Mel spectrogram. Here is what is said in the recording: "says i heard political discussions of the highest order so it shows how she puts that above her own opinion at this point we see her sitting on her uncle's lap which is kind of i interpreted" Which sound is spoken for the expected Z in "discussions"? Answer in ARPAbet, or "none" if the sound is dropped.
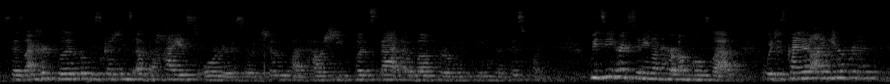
Z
